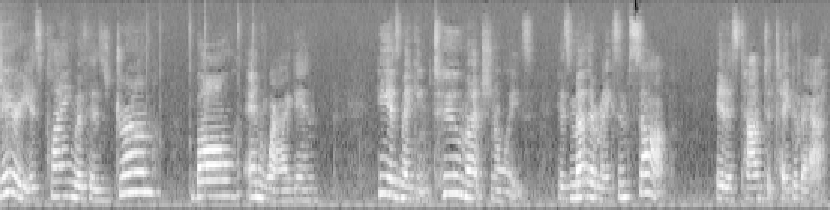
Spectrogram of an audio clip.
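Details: Adult female examiner reading aloud; typical speech.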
